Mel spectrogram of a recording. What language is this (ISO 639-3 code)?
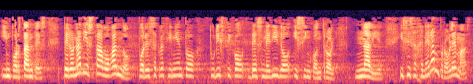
spa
